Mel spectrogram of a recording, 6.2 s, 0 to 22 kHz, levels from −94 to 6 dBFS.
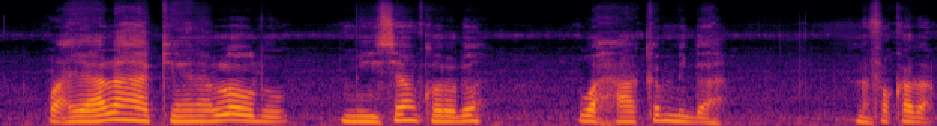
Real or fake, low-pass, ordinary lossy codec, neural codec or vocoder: fake; none; none; codec, 44.1 kHz, 7.8 kbps, Pupu-Codec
